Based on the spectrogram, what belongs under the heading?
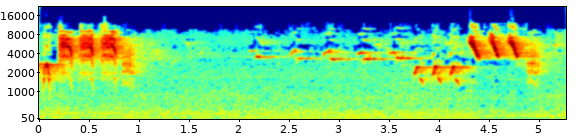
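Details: Lure recording of the sikatan londo flycatcher: a loud buzzy chatter, a pause, then thin descending whistles followed by quick chirps and another buzzy burst.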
